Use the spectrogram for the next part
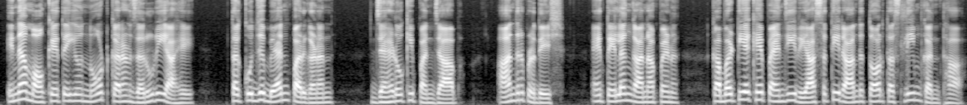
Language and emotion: Sindhi, neutral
